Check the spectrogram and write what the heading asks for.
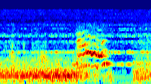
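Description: A cat yowls in video game footage of a puzzle game scene set in a rat's unconscious, a drawn-out, wavering cry that rises in pitch midway and then trails off, fairly loud with no talking.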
